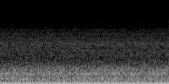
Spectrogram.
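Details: 2019 Chevy Camaro 3.6 after thermostat/ECT sensor replacement for code P0128, heat on full while warming: low even idle hum with no knocks, misses or hunting; coolant temperature rising normally.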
